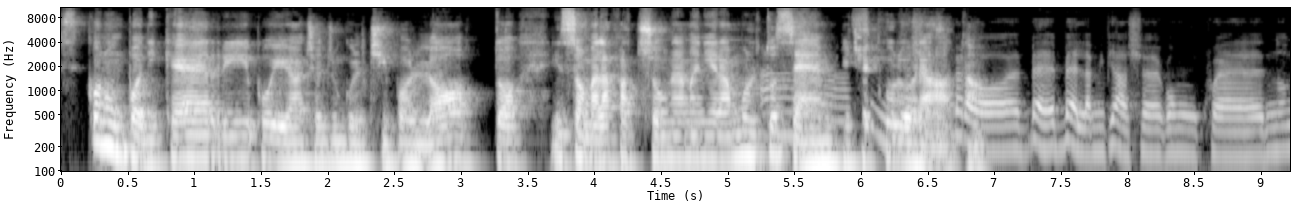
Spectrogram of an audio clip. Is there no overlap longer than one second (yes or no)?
no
